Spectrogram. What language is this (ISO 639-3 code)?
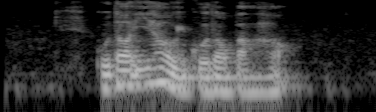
zho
